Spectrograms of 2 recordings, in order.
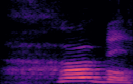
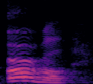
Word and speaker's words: herbal: excision so drinking water herbal tea not herbal herbal because there's an h in there so freaking pronounce it and then also like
